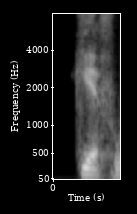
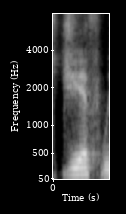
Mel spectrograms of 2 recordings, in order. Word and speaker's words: gif: Folks, it is gif with a hard G. And if you think it's gif, we don't want you listening to the show.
